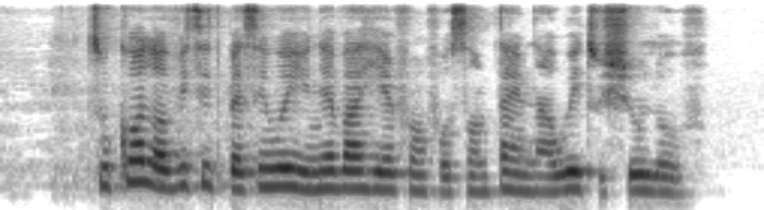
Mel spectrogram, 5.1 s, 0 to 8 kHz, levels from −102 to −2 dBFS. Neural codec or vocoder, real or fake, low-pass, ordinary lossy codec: none; real; 7.2 kHz; none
